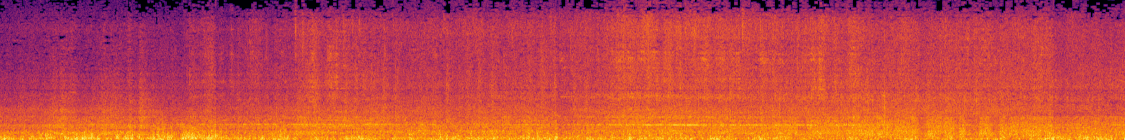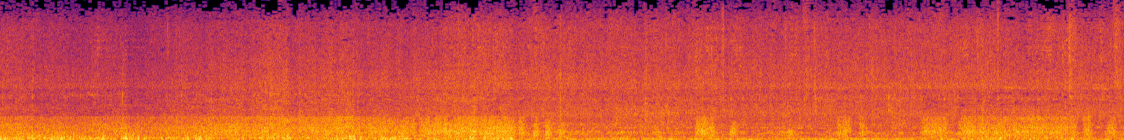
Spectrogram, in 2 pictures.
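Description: Passenger train hauled by an electric locomotive running past on the line: a steady rumble of wheels on rail with some clatter, and a faint steady whine through the first third.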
